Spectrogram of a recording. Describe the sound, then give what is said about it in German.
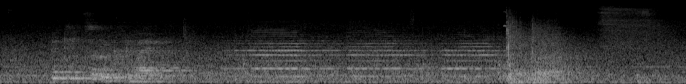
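A train rumbles through the underground level of the Munich U-Bahn station at Marienplatz, its motors giving a steady high whine over a broad roar, with a sharp clatter near the end and faint voices murmuring in the background. “Im Untergeschoss der Münchner U-Bahn am Marienplatz.”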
